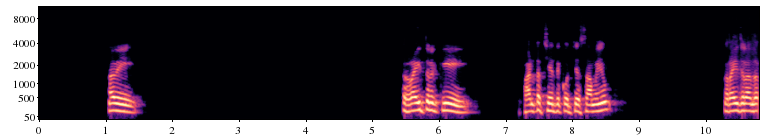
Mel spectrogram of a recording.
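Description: A middle-aged man speaks calmly into a close microphone, with long pauses.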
